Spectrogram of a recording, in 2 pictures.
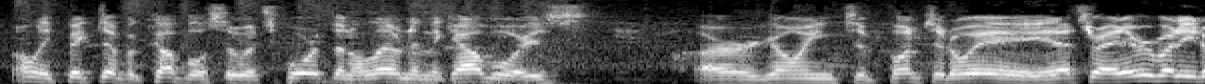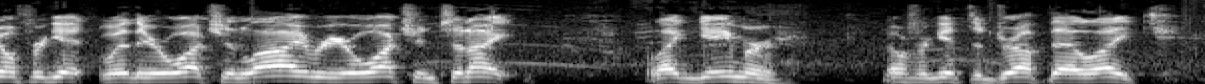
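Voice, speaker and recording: A man's voice: fairly high pitch, steady tone, a little fast, highs cut off, a little hiss or hum. A man livestreaming as a sports commentator, switching between clipped announcer-style play calls and casual chat with viewers over music. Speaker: game streamer calling play-by-play.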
